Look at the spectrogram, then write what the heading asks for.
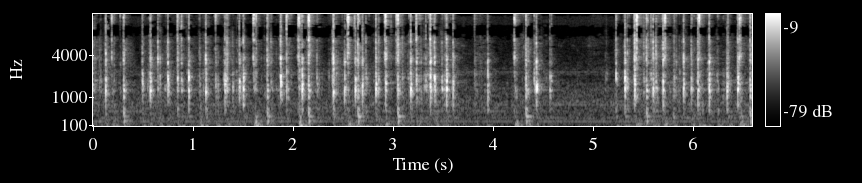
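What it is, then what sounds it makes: Plastic mechanical keyboard. A white backlit plastic mechanical keyboard is typed on quickly, with both hands tapping the keycaps with their fingertips. Short, crisp clicks come in rapid bursts, with a brief pause near the five-second mark before the typing picks up again.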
